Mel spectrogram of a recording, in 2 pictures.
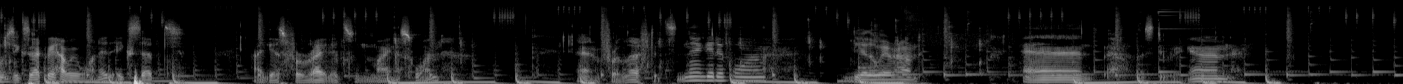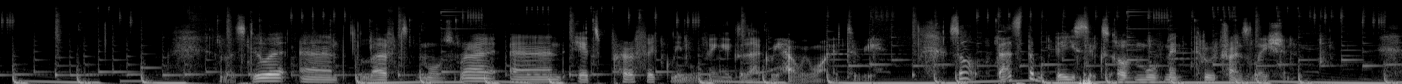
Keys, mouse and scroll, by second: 0.0 alt+Tab, 2.5 click, 3.9 -, 4.6 1, 6.0 click, 6.4 BackSpace, 6.9 click, 7.2 scroll down 2, 7.3 BackSpace, 8.1 ;, 8.9 ctrl+s, 10.4 click, 10.6 click, 11.1 click, 12.2 click, 14.5 click, 15.6 click, 16.2-20.9 typing, 22.7-27.3 typing.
